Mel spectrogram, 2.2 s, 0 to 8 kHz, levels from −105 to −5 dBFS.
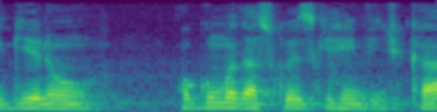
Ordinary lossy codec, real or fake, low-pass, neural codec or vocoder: none; real; 7.2 kHz; none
